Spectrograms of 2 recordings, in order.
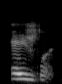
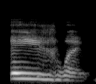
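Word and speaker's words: Aisling: i s l i n g that's usually pronounced as aeling aeling because there's a I know this because there's an Irish comedian and actor named aeling be and that's how she pronounces it aeling there might be other ways to pronounce it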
